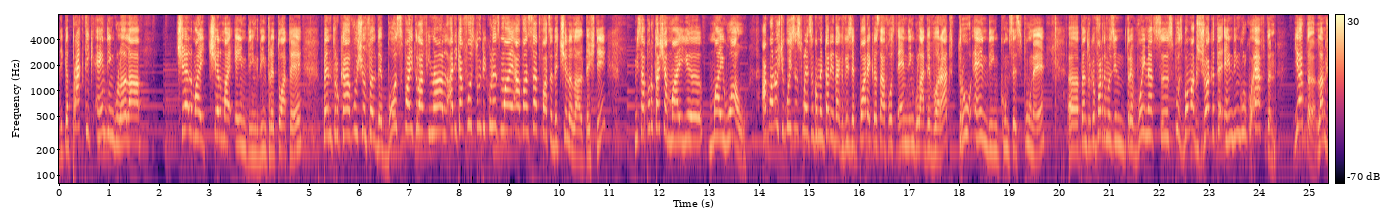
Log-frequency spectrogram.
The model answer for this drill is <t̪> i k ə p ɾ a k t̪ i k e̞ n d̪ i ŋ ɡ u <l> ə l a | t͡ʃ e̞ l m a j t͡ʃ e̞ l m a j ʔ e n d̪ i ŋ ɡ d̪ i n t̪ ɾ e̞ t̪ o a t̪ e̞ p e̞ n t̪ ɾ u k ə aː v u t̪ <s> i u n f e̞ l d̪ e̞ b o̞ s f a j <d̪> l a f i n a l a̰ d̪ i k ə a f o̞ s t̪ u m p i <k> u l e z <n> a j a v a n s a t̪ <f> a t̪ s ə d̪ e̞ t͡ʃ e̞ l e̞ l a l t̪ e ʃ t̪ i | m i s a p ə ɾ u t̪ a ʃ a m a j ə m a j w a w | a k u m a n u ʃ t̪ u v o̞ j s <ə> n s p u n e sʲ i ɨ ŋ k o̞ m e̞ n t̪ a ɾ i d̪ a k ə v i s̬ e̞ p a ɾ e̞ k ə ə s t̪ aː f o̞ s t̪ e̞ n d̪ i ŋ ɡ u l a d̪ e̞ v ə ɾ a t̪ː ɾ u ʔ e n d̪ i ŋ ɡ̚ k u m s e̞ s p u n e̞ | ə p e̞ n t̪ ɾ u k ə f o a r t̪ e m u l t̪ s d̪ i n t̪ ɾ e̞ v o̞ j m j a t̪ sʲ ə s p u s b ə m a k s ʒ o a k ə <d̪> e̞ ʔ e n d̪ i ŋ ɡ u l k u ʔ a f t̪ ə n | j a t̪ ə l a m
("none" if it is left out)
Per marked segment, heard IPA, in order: d̪, l, ʃ, t̪, k, m, f, ə, t̪

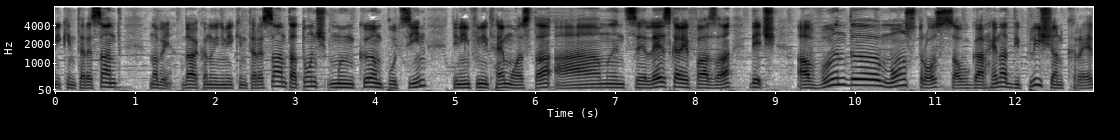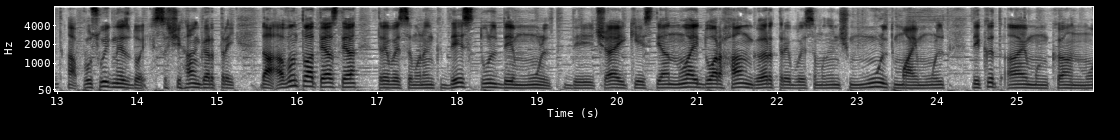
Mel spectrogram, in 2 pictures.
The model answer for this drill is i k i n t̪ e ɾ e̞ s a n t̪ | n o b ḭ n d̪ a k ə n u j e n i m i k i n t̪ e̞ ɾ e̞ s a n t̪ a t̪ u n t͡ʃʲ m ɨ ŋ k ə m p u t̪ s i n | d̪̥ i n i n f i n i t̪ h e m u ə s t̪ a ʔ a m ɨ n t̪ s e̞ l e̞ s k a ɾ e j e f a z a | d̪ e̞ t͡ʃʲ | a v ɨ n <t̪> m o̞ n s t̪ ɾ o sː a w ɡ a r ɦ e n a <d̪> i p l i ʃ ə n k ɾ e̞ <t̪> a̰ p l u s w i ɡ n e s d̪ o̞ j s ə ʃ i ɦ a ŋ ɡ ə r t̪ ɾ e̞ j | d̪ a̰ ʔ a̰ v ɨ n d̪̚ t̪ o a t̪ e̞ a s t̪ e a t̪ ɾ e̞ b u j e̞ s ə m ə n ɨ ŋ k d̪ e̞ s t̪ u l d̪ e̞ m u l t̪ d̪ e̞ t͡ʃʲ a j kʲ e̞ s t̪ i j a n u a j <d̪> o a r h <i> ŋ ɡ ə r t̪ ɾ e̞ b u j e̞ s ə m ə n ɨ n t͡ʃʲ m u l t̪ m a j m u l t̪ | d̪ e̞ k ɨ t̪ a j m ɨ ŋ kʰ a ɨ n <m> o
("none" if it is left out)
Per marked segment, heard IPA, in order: d̪, d̪, d̪, d̪, a, m

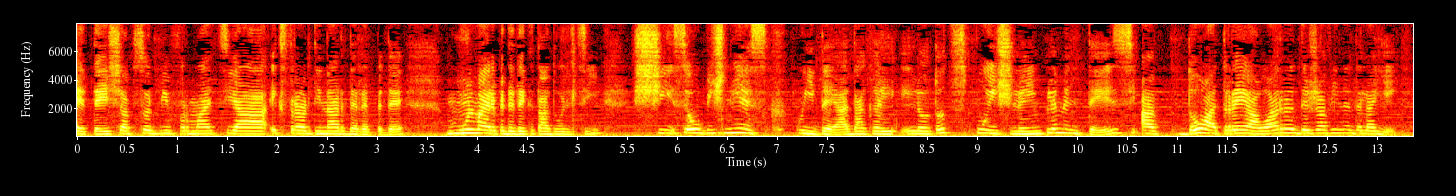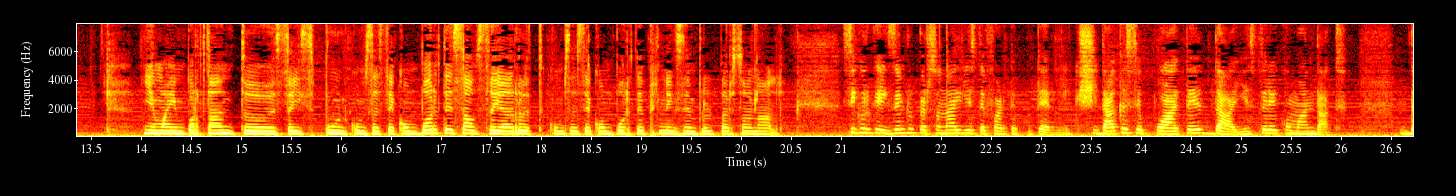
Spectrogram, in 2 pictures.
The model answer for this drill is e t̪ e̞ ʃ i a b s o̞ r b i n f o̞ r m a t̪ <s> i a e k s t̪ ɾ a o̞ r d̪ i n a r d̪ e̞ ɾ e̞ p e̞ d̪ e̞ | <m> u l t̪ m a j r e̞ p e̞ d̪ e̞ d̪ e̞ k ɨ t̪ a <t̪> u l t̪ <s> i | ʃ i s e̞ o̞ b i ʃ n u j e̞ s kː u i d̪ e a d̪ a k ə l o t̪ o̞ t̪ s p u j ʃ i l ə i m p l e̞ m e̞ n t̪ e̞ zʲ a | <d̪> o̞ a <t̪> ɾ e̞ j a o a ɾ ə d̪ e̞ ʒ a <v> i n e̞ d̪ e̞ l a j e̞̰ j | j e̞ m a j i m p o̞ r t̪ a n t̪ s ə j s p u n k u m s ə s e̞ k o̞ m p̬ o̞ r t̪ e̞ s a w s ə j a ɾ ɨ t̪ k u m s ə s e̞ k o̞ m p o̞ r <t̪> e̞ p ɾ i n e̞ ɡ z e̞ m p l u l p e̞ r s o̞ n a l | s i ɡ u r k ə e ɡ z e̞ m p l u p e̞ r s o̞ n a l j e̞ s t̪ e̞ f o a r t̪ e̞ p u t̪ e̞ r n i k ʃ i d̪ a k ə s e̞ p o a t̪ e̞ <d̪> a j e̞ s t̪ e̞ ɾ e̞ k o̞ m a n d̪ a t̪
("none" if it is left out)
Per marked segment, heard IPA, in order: s, m, d̪, s, d̪, t̪, v, t̪, d̪

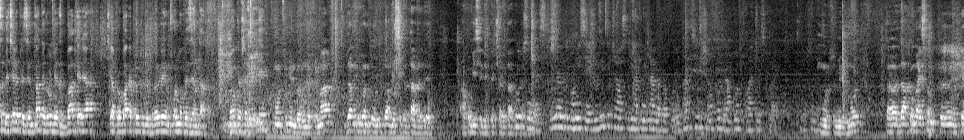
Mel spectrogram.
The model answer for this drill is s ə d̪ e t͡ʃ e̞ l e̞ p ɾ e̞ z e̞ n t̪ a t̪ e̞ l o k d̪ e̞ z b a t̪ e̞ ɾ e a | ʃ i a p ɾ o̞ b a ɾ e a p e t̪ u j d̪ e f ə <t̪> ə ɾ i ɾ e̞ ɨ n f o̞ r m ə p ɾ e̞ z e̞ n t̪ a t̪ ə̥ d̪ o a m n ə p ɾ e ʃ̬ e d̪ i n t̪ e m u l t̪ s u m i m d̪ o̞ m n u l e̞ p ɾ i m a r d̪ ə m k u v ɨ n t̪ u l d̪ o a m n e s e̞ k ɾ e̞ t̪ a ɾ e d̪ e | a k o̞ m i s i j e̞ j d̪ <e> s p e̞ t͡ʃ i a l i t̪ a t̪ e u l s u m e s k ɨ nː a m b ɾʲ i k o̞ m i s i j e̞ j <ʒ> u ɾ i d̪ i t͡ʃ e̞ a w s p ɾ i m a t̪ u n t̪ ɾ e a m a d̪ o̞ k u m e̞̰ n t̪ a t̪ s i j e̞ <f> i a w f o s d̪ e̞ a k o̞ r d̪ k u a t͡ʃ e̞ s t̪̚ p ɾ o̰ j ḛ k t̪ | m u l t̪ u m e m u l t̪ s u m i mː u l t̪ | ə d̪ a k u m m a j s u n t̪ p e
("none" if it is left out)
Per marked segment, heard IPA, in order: t̪, e, ʒ, ʃ

